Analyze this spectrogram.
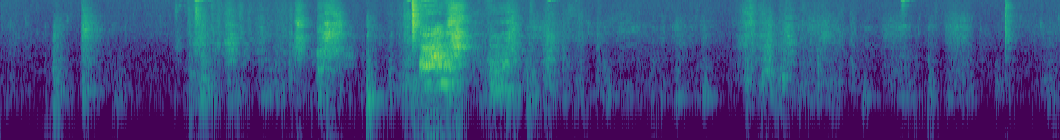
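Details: A miniature schnauzer barks at a window cleaner, sharp, high barks in irregular clusters building to a loud, frantic burst midway, with quieter yips and a few whining notes in the gaps before trailing off.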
